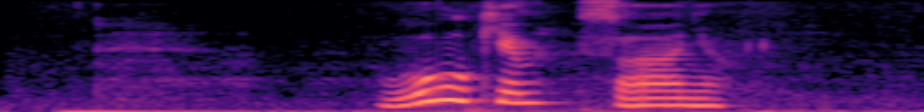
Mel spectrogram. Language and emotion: Russian, sad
